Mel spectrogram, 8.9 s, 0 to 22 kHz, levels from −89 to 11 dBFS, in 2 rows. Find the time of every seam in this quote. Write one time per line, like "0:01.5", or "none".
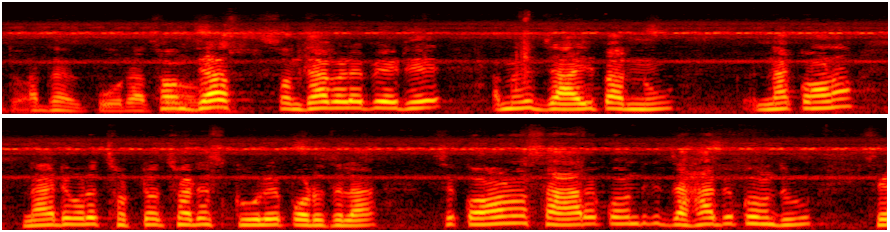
none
